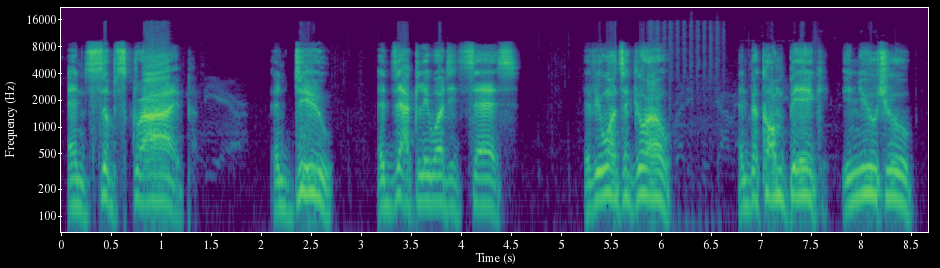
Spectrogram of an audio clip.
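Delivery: lightly voiced Roman gladiator; booming defiant gladiator. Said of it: "do my Gladiator impression".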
